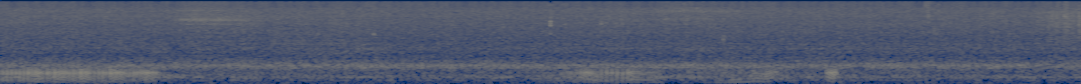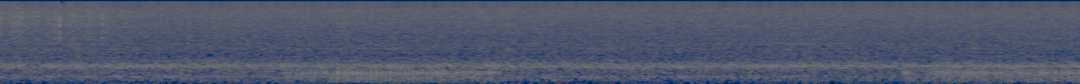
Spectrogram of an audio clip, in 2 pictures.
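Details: Sleeping French Bulldog: quiet, rough breathing noises every few seconds; snoring.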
